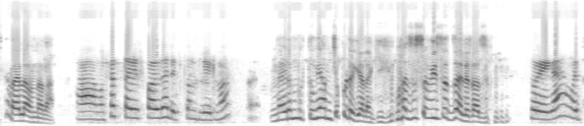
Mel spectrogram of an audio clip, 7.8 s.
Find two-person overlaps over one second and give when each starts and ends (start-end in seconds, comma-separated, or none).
none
